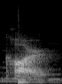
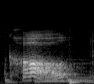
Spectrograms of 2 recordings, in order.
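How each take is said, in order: First: The word ends with an R-like sound. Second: The word ends with a clear L sound. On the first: The speaker calls it wrong. "A lot of Korean people would pronounce it as card" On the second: The speaker calls it right. "pronounce this word correctly. Call"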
